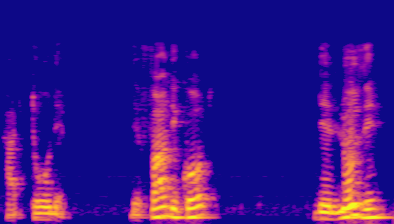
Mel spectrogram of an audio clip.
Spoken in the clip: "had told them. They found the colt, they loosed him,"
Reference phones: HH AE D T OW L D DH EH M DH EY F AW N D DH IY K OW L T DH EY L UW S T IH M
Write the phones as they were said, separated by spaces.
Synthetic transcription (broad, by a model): HH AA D T OW L D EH M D EY F AW N D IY K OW T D EY L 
